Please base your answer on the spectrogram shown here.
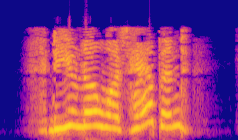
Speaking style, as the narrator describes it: He cried

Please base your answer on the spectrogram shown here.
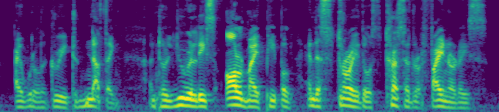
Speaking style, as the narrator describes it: Halifaco snapped

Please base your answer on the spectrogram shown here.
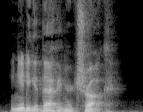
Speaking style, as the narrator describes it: my dad said very calmly

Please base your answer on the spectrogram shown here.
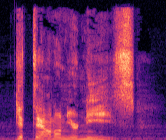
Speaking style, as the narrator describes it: I hollered to their shock

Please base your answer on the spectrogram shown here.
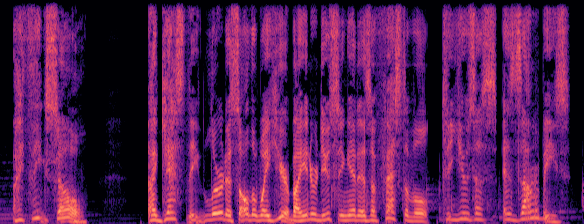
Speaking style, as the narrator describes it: Justin replied in a trembling voice

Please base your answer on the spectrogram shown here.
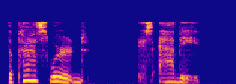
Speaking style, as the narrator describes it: he whispered

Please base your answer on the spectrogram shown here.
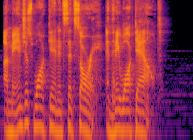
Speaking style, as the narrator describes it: Sammy started yelling

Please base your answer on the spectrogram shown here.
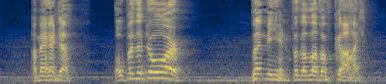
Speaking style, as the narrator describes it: I shouted

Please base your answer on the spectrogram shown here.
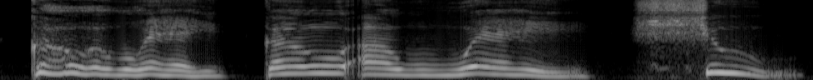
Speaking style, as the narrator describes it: shouted at the strange cat

